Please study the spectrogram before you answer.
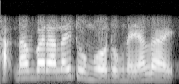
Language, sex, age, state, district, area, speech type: Bodo, female, 45-60, Assam, Chirang, rural, conversation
